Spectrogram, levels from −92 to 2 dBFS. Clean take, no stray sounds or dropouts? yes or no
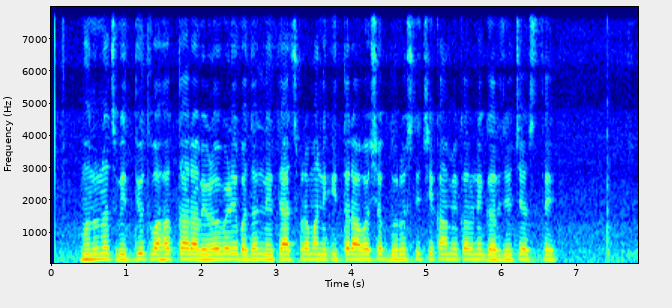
no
